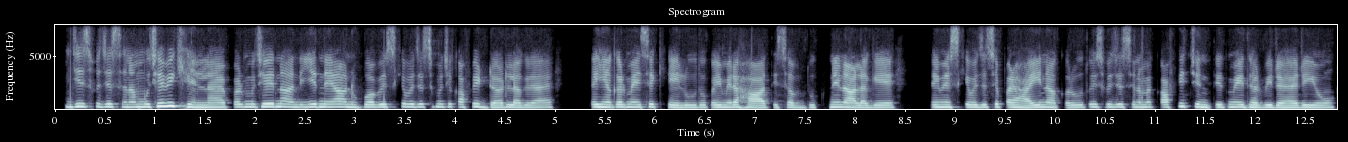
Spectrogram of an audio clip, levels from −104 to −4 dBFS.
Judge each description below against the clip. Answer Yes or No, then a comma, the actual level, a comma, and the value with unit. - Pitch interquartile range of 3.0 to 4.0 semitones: No, narrow, 2.6 semitones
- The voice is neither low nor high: No, high, 225 Hz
